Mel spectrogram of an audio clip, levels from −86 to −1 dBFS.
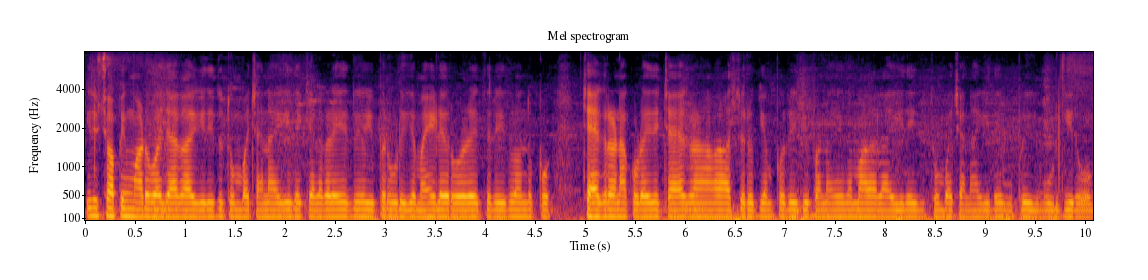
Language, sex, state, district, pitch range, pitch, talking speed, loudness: Kannada, male, Karnataka, Chamarajanagar, 120-125 Hz, 120 Hz, 145 wpm, -19 LUFS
